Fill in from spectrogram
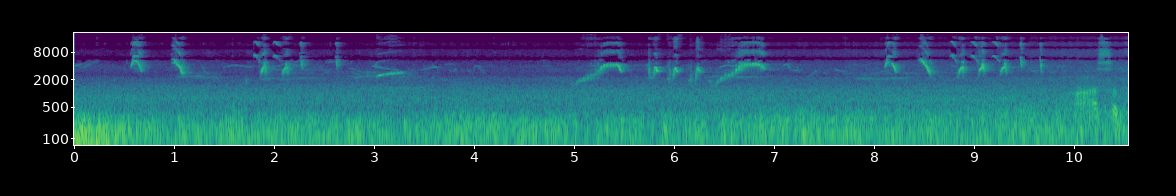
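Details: An Oriental magpie-robin (Copsychus saularis) in Bangkok, Thailand, sings varied high whistles, sharp chips and rising slurred notes in short bursts, over a steady low background rumble.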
